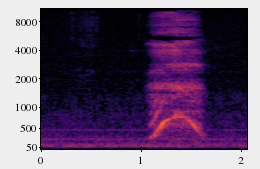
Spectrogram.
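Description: A woman's voiced gasp of delight about a second in, lasting about half a second, its pitch rising and falling back.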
